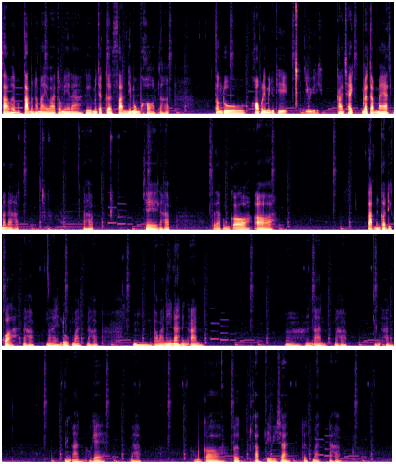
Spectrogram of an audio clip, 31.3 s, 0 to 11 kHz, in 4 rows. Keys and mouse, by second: 9.0 F2, 9.7 F3, 10.4 F4, 23.4 click, 25.0 click.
